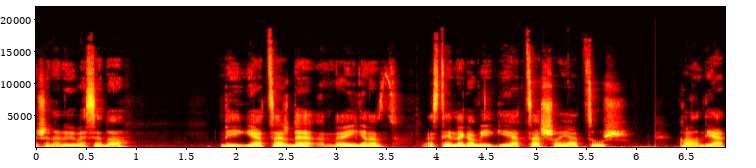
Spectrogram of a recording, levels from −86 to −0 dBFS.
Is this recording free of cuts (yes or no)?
yes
